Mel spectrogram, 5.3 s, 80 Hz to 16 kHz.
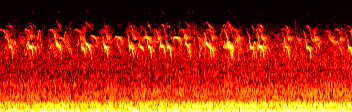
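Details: Newly hatched Brahma chicken chicks from a 1 May 2024 hatch that also included Wyandottes. Short, bright peeps repeat in a busy flock chatter, partly masked by a loud low droning hum.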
